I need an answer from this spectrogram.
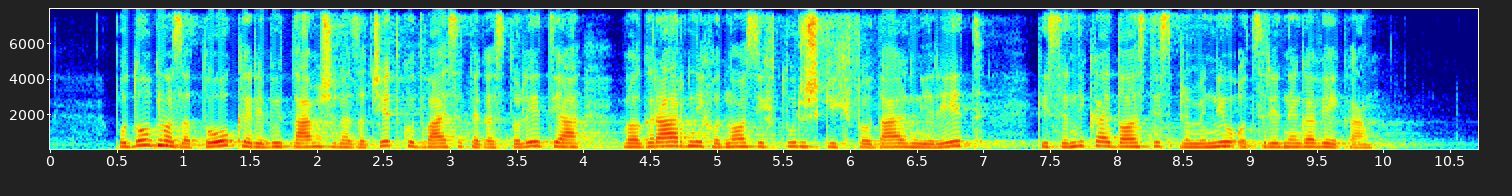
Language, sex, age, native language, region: Slovenian, female, 30-49, Slovenian, Savinja region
